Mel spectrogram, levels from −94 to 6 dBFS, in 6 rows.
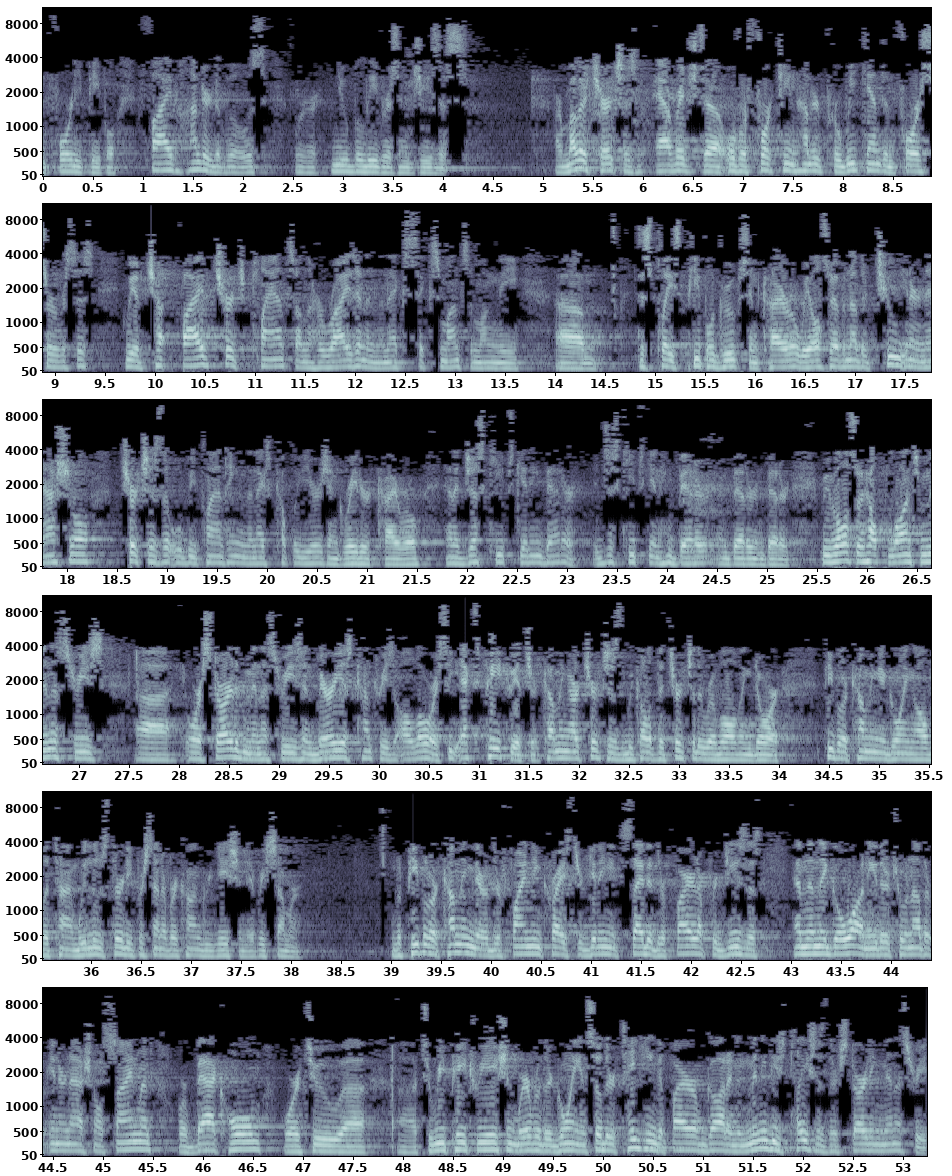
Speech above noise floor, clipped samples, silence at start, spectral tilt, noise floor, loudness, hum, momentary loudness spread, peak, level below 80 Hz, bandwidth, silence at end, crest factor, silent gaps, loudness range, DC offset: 29 dB; under 0.1%; 0 s; -5.5 dB/octave; -44 dBFS; -15 LUFS; none; 8 LU; 0 dBFS; -50 dBFS; 10 kHz; 0 s; 14 dB; none; 4 LU; under 0.1%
